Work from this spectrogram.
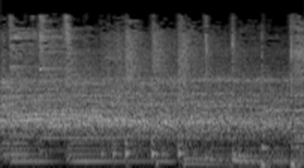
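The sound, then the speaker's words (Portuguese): Concert crowd in João Pessoa shouting and cheering, a loud, continuous mass of yells and whoops with no break. “E aí, João Pessoa? Cadê o grito da minha galera aí?”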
